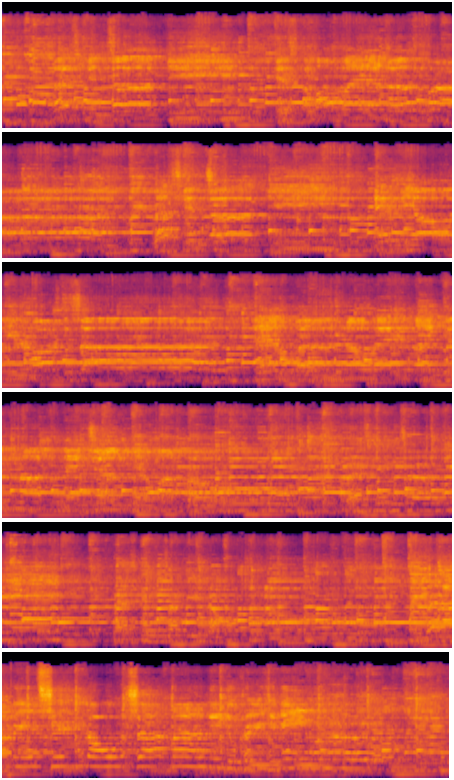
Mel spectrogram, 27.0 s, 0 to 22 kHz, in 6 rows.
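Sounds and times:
acoustic guitar: 0.0s - 26.9s
banjo: 0.0s - 26.9s
mandolin: 0.0s - 26.9s
resonator guitar: 0.0s - 26.9s
upright bass: 0.0s - 26.9s.

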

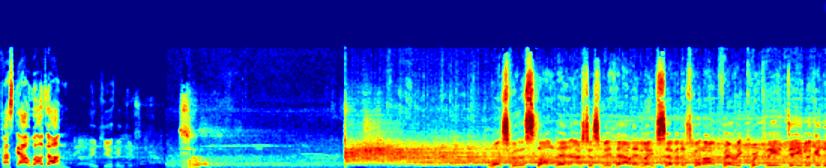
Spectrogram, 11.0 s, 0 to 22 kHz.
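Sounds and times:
crowd cheering loudly: 3.4s - 11.0s.

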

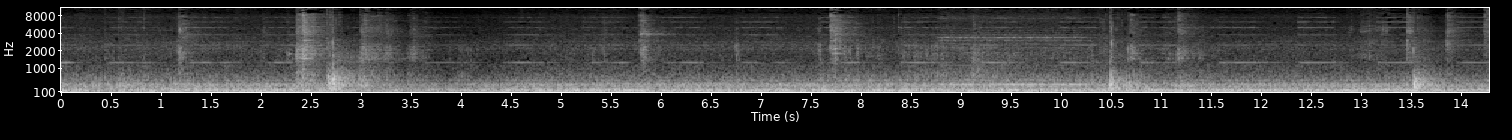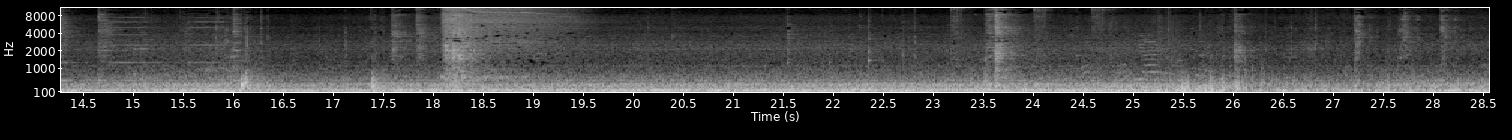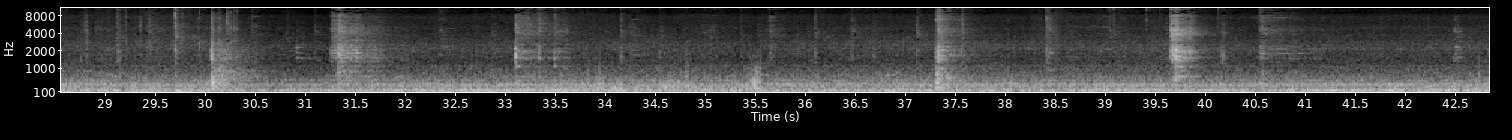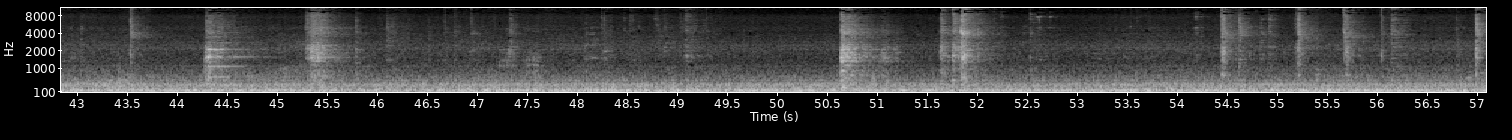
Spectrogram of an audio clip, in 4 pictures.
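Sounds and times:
steel scaffold tubes clanking: 25.8s - 41.3s, 42.4s - 49.5s, 50.6s - 52.9s.

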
